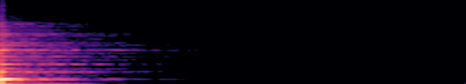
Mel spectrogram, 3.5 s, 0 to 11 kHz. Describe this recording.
Music > Solo percussion
Snare Processed - Oneshot 156 - 14 by 6.5 inch Brass Ludwig
hit, oneshot, realdrums, sfx, snareroll, hits, perc, realdrum, reverb, drum, flam, percussion, rimshots, kit, ludwig, beat, acoustic, crack, drums, brass, processed, snaredrum, drumkit, snare, rim, rimshot, fx, roll, snares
